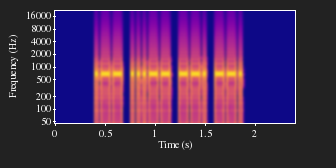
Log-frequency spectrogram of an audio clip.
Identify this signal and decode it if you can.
Morse code, heard as a keyed tone, about 40 wpm, 700 Hz. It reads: W3GG
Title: Easy Call Signs Repeated 3x - 40wpm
